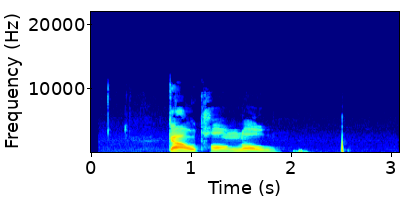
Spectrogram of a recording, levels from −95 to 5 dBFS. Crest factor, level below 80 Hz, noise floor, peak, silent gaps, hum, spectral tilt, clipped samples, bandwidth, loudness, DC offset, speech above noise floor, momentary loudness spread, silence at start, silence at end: 24 dB; -82 dBFS; -74 dBFS; -4 dBFS; none; none; -4.5 dB/octave; under 0.1%; 11 kHz; -25 LUFS; under 0.1%; 49 dB; 19 LU; 0.8 s; 1.25 s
